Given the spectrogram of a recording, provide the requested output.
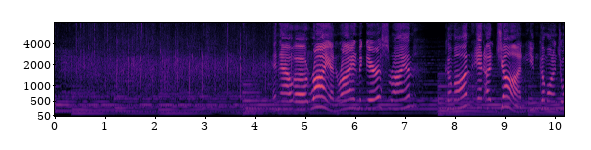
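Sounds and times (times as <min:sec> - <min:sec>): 
round of applause: 0:00.0 - 0:04.8
speech: 0:04.5 - 0:10.1.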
